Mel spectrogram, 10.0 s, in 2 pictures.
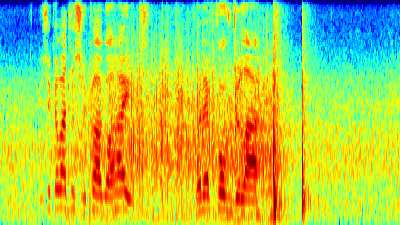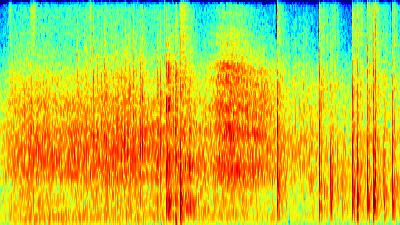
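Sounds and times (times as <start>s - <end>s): fireworks bangs: 0.6s - 4.1s, 5.1s - 10.0s
fireworks hissing: 1.0s - 3.6s, 5.1s - 8.9s.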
